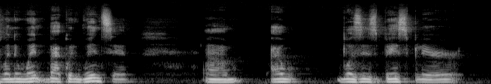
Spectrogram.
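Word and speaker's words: Wisin: How do you pronounce it? Winston.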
